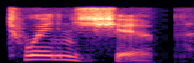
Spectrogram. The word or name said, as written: twinship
